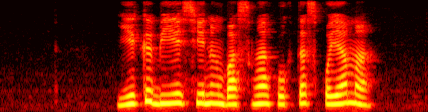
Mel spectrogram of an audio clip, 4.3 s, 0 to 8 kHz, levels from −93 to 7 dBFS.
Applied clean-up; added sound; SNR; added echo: none; none; none; none.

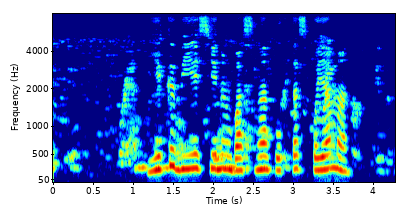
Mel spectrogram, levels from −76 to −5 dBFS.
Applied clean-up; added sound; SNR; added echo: classical method Wiener filter.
